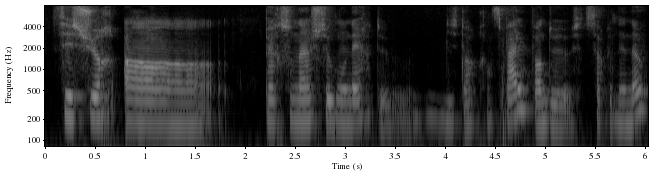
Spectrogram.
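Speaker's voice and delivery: ordinary delivery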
